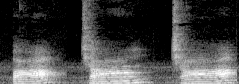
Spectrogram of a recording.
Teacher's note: Âm trì khi mà mình đọc sẽ đọc cao vút lên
